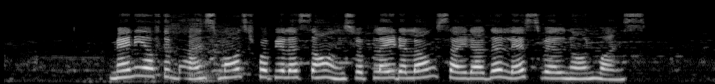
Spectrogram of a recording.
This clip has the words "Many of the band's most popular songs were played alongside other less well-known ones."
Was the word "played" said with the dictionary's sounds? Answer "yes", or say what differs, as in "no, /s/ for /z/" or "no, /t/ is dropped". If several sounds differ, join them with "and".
yes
